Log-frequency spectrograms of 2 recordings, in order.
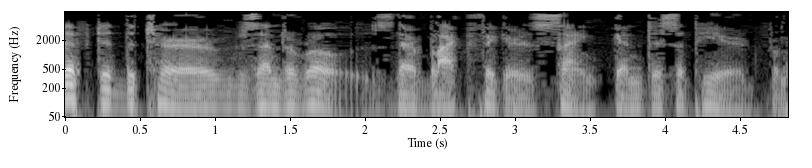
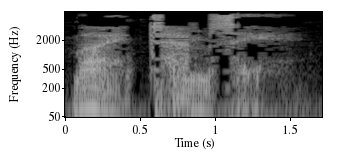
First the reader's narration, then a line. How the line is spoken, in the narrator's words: he whispered heavily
